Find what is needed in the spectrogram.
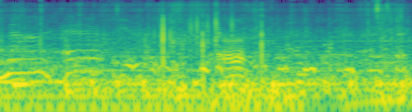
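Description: Indistinct background chatter of several people talking, in short snatches, over a steady low rumble.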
